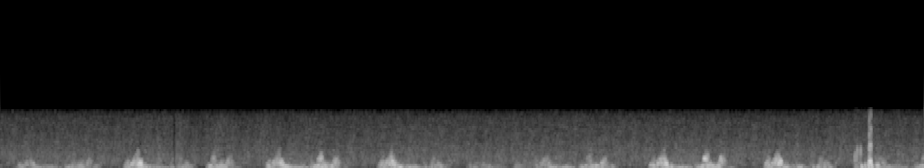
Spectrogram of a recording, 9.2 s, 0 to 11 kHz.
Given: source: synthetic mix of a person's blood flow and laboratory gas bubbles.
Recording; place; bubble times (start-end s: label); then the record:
Doppler ultrasound of blood flow; precordium
8.54-8.82 s: bubbles
From the record:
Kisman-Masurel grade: 123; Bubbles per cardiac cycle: 1 to 2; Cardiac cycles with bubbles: 10 to 50%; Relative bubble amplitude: loud (0.450 to 0.775); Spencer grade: 2 (many but less than half of the cardiac periods contain bubble signals, singularly or in groups); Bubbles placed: only in the low amplitude regions of the cardiac cycle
